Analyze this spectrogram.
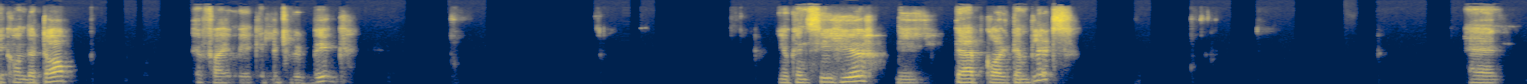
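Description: A man speaks calmly through a computer microphone, as in an online call, with pauses.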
